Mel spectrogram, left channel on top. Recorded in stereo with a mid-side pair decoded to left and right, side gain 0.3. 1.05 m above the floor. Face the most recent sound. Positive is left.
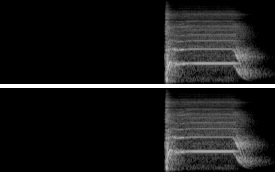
turn(degrees=5)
